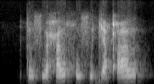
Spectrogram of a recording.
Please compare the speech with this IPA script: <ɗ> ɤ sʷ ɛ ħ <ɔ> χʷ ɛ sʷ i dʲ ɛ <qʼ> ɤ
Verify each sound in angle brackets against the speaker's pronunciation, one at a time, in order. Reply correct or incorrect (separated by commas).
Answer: incorrect, incorrect, correct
